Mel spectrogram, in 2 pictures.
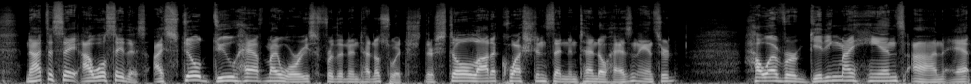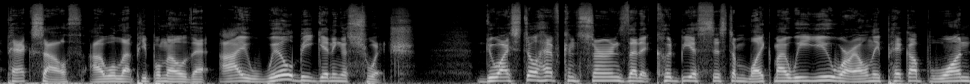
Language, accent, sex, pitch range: English, American, male, 130-170 Hz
